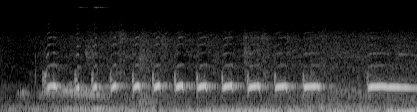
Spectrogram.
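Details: Female zebra dove calling, a sound said to draw a quick response from males: a rapid series of short high clipped notes, about three per second, ending in a longer drawn note, over a low steady hum.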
